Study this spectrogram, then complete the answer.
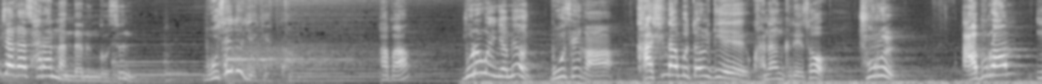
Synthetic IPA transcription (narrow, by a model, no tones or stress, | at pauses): d͡ʑaɡasʰaɾanːandanɯnɡʌsʰɯn | mosʰe̞doje̞ɡiɦe̞t̚t͈a | paba | muɾaɡoeɲamjʌnmosʰe̞ɡakaɕʰinabut͈ʌɭɡie̞kwanankɯɾe̞sʰʌt͡ɕuɾɯɭ | abɯɾaɦami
